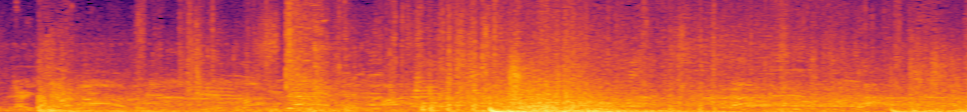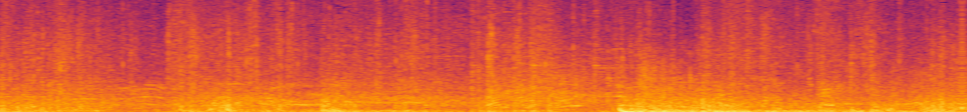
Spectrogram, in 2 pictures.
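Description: Swords clash in a loud battle.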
